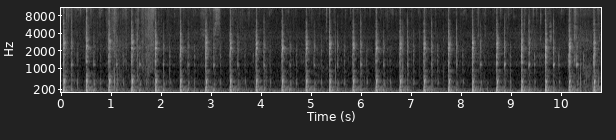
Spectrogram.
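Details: Infiniti G37X rear driver-side suspension bounced by pressing down on the trunk, with sharp regular knocks about twice a second; sway bar end links were replaced and bushings regreased, but the cause was a loose lower shock absorber bolt.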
